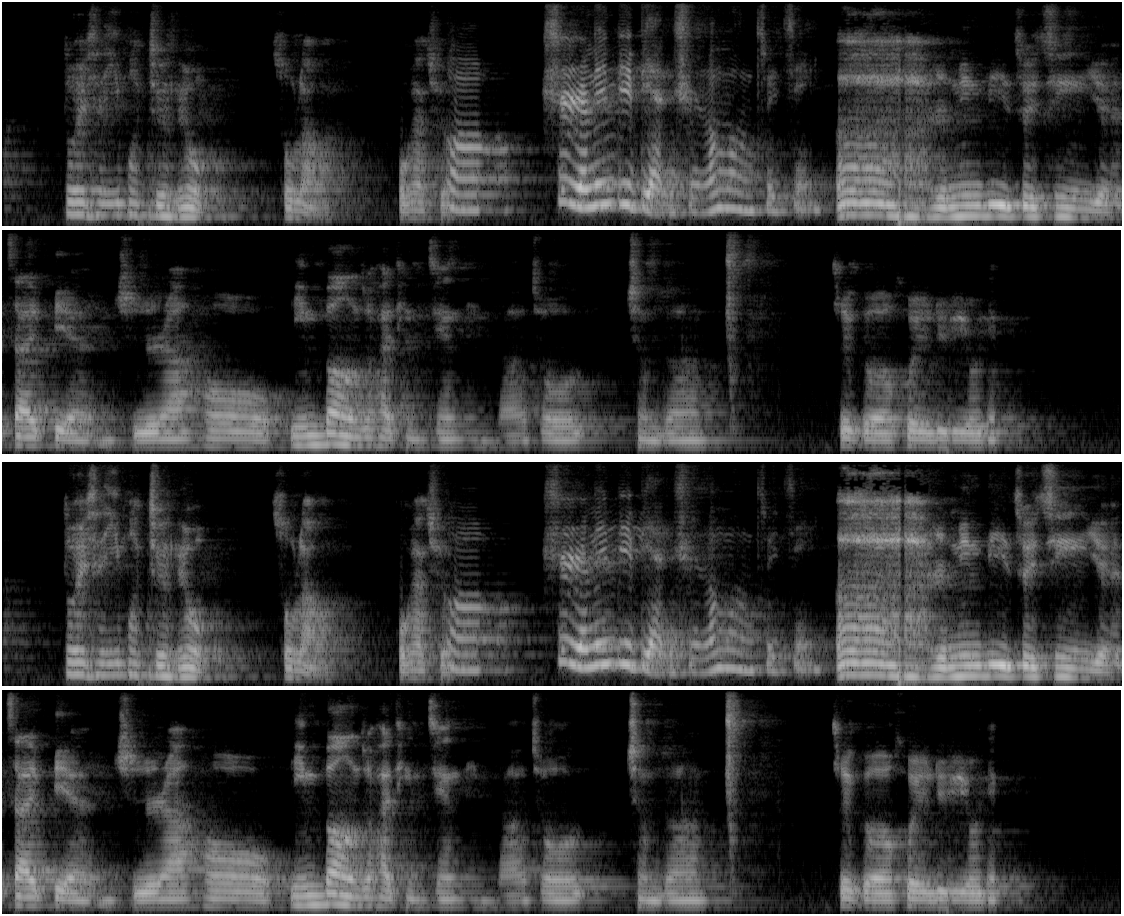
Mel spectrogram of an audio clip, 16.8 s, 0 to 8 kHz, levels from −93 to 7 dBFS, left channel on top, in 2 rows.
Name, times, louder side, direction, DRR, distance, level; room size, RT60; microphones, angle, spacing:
voice 1, 0.5-1.6 2.0-2.5 3.0-3.4 6.3-12.8 13.1-13.9 14.6-15.9, right 1 dB, 40° right, 8 dB, 1.4 m, -28 dB
voice 2, 3.3-6.1, left 1 dB, 25° left, 7 dB, 1.6 m, -29 dB
28.5 x 21.0 x 9.7 m, 0.89 s
head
